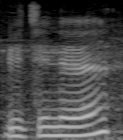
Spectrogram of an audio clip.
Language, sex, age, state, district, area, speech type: Bodo, female, 30-45, Assam, Chirang, rural, spontaneous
